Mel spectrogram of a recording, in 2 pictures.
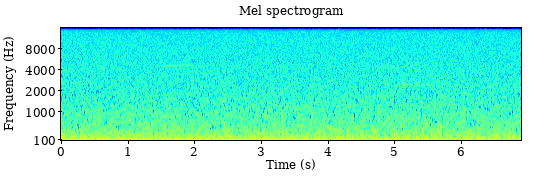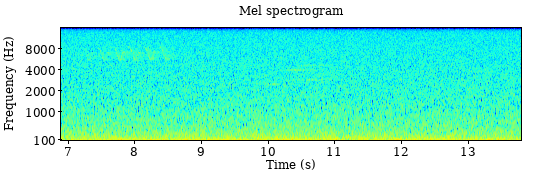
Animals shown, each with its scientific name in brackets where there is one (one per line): Black-throated Green Warbler (Setophaga virens)
Black-and-white Warbler (Mniotilta varia)
Hermit Thrush (Catharus guttatus)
